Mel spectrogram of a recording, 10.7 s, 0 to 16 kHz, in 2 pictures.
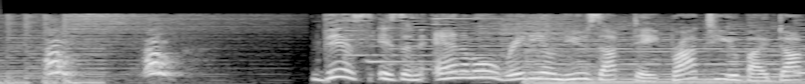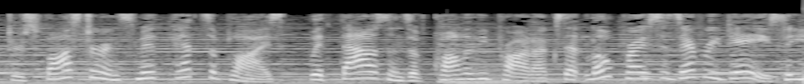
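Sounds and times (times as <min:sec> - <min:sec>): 
dog barking: 0:00.3 - 0:01.3
speech: 0:02.1 - 0:10.7.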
